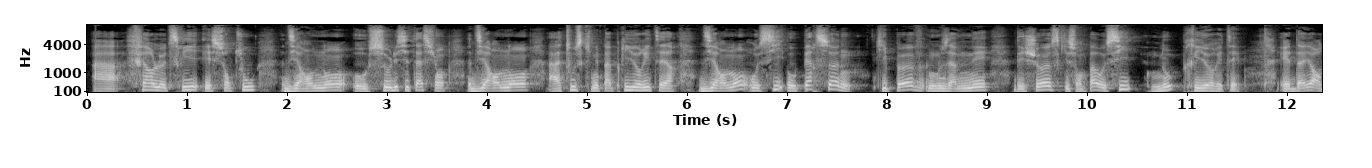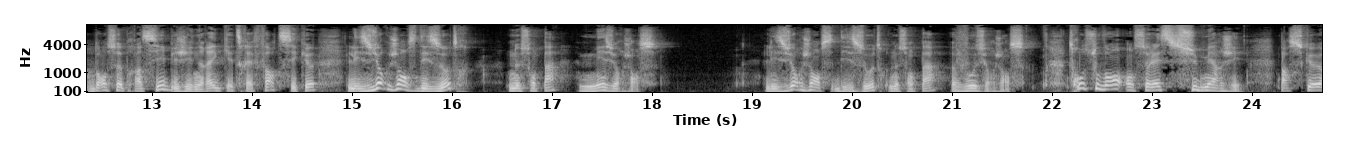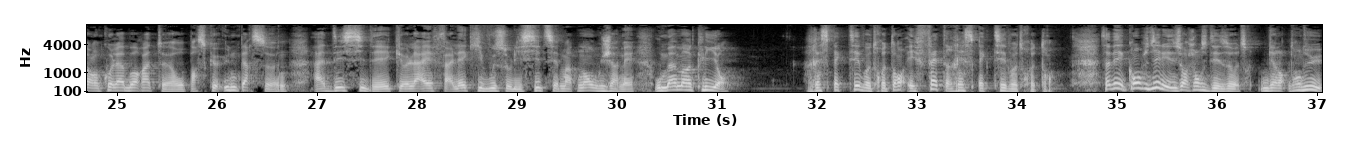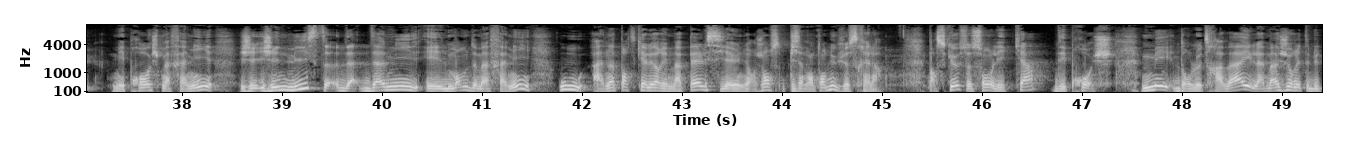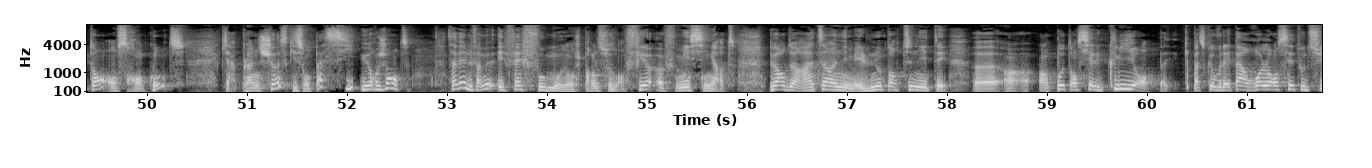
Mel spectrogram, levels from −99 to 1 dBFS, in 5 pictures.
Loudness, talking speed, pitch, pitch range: -19 LUFS, 210 wpm, 135 Hz, 115-165 Hz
